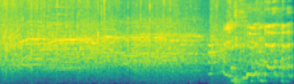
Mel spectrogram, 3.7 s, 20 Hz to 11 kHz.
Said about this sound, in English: Ooh, we have 115,000 followers and rising. Insert cheer here.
